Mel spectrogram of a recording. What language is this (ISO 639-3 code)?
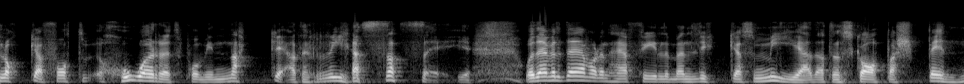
swe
